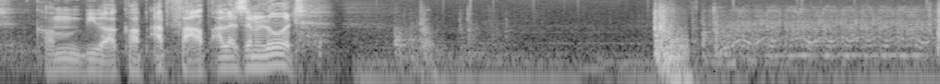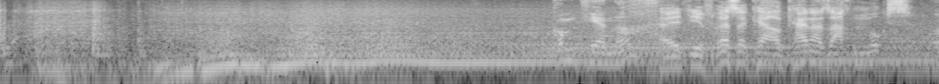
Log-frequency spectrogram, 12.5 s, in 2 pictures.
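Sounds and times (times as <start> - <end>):
speech: 0.2 - 2.9, 10.0 - 12.5
car door slamming shut: 4.4 - 5.0
car engine starting, revving and pulling away: 4.6 - 12.5.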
